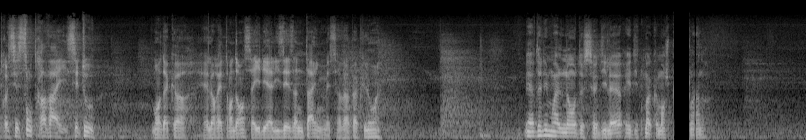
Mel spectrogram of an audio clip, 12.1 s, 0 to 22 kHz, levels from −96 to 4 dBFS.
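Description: A loud pop occurs at 3.12 s and again at 8.50 s, each a single sharp transient of about 20 ms, peaking roughly 10 dB and 5 dB above the sound, which continues underneath. The likely cause is a voltage pulse from a switch, plug or static discharge.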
